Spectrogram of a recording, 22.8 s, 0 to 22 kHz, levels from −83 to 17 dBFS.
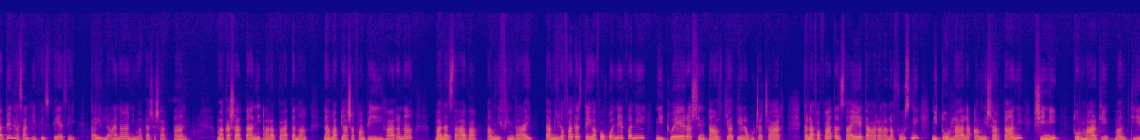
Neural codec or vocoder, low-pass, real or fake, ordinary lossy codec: codec, 44.1 kHz, 7.8 kbps, DAC; none; fake; none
